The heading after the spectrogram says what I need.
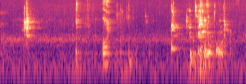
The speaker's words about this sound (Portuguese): Pausa para a água.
